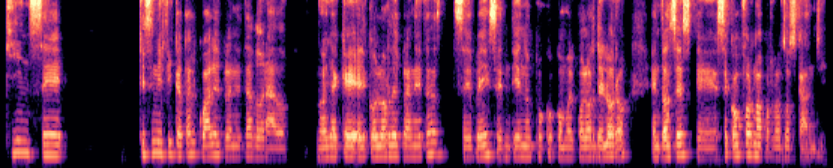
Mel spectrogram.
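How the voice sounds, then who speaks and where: Man, language teacher, online class, dark mellow voice, patient explaining. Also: mid-range voice. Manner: explanatory, many filler checks. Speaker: Japanese teacher.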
